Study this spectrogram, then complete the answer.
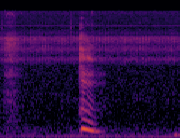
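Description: A young woman says a short word in a soft voice close to a microphone.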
